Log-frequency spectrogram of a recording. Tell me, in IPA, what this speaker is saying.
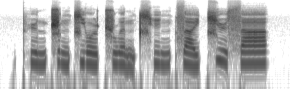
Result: pʰ y˨˦ n ʈ͡ʂ ʊ˨˦ ŋ t͡ɕ j o˨˦ ʊ̯ ʈ͡ʂ w ə̰˨˩ n t͡ɕʰ i˨˦ ŋ t͡s a˨˦ ɪ̯ t͡ɕ y˥˨ s ä˦

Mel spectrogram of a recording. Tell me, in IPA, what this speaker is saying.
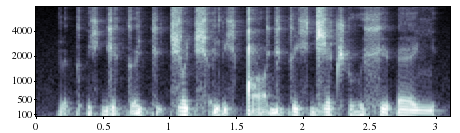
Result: ɾ ə̰ k ʔ ə̤ ç ɡʲ æ k ə̰ j kʲ ə̰ t͡ɕ ɔ t͡ɕʰ ə̰ j ɾ ə ç ǃ ɑ̰ ɡʲ ə k ɛ ç d͡ʑ ɜ t͡ʃʼ ṳ xʲ ə ʔ ɛ ʎ

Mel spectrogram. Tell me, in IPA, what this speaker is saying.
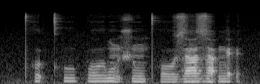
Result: pʰ ʊ˦ ʔ kʰ u˦ p o˦ ʊ̯ w ũ˦˨ ʃ ũ˨ pʰ o˨ ʊ̯ z ä˦ z ä˦ ʔ ŋ ɛ˦ ʔ

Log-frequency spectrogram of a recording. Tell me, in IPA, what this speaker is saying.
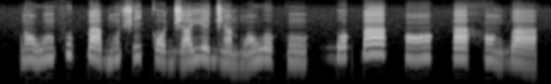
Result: ɾ ɔ̃˨ w ũ˧ f u˧ k͡p a˨ b ũ˨˦ ʃ i˧ k ɔ˨ d͡ʒ a˨˦ j e˧ d͡ʒ ã˨ b ɔ̃˨˦ w o˦˨ k ũ˧ | ɡ͡b ɔ˧ k͡p a˦ | ɔ̃˧ | a˧ h ɔ̃˨ ɡ͡b a˨

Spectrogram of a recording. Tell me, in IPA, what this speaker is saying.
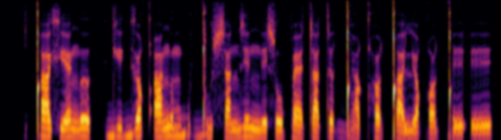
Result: ǃ a˨˦ xʲ æ˩˧˩ ŋ ə˥˩ | ɡʲ e˨˩˦ ɡʲ u˩˧˩ qʼ æ˨˩˦ ŋ ə˨˦ m b u˥˩ ɡ͡ǃ u˥˩ s a˩˧˩ n z e˥˩ ŋ e˨˦ s o˨˦ p æ˨˩˦ t a˨˩˦ t ə˥˩ ɡ͡ǃ æ˩ qʰ u˨˦ ǃ a˨˩˦ lʲ u˩˧˩ q u˩˧˩ ǃ e˩˧˩ ʔ e˨˦

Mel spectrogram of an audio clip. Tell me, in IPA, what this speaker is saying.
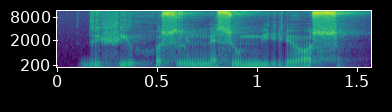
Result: ɡ ɛ fʲ u h o s l ʏ n ɛ s u mʲ u rʲ ɔ s

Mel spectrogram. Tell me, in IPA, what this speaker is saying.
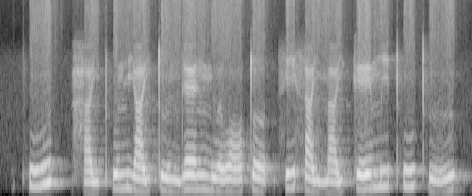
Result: pʰ u˧˥ | h a˩ j pʰ u˧˥ n j a˩˧ j t̪ ɯː˩ n d ɛː˧ n m u˩ ə̯ ʋ ɔː˩˧ t̪ ɤː˧˩ k̚ s i˧˥ s a˧˩ j m a˩˧ j k eː˧˥ m i˧˥ t̪ʰ uː˧˥ t̪ʰ ɯː˩˧

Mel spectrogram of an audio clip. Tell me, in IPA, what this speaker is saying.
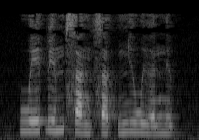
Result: w e˧˥ ɓ e˧˥ m s a˨˩ ŋ s a˨˩ t̚ ɲ ɨ˧ w ɨ˨˩˨ ə̯ n ɨ˨˩ p̚

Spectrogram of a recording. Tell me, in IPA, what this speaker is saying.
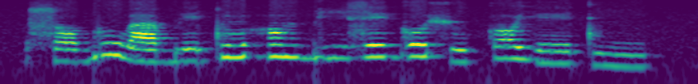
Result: s ɔ˨ ɡ u˦ w a˨ b e˨ t ũ˧ h ɔ̃˦ ɡ͡b iː˧ z e˦ ɡ o˦ ʃ u˨ k ɔ˧ j eː˨ t ĩ˨

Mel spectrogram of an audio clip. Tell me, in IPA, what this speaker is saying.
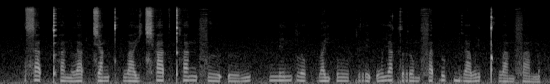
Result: s a˥˩ t̚ pʰ a˨˩ n l a˦˥ k̚ t͡ɕ a˦˥ ŋ kʰ w a˩˦ j t͡ɕʰ a˥˩ k̚ tʰ a˥˩ ŋ f ɯː˨˩ ʔ ɯ˩˦ ŋ | n i˦˥ n p l o˨˩ k̚ b a˧ j ʔ uː˨˩ p r i˨˩ ʔ w i˥˩ a̯ k r o˨˩ m f a˦˥ t̚ w u˥˩ k̚ b i˨˩ a̯ w i˥˩ t̚ kʰ w a˩˦ m f a˨˩ m

